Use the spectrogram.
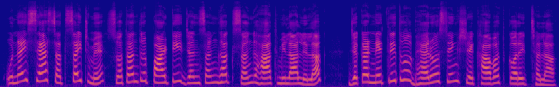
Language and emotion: Maithili, neutral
